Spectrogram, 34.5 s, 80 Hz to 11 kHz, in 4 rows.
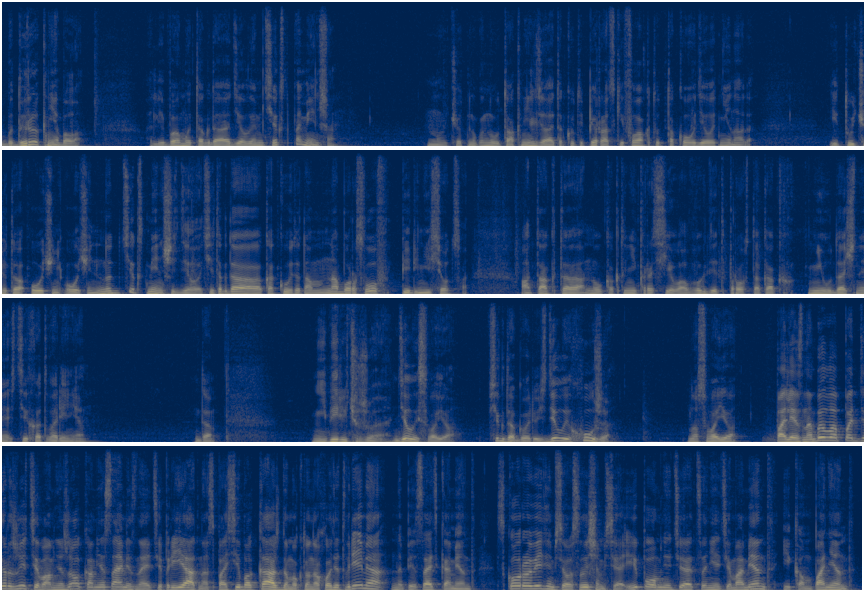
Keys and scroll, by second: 0.5 super+z, 4.3 shift+p, 10.2 super+z, 13.2 super+z, 15.4 super+z.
